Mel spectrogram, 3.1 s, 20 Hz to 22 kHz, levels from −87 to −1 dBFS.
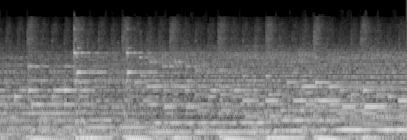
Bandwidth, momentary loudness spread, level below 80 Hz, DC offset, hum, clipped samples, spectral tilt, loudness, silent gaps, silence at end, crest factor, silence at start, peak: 12.5 kHz; 4 LU; -24 dBFS; under 0.1%; none; under 0.1%; -6 dB/octave; -18 LUFS; none; 0 s; 14 dB; 0 s; -4 dBFS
